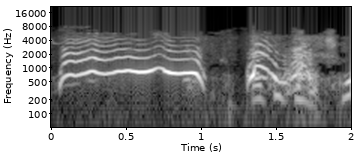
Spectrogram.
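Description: Sled dog whining: one long, high, wavering cry lasting about a second, then a shorter cry that falls in pitch.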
